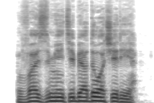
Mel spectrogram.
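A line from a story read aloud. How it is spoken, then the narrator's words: Growling. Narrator (Russian): прорычал Трана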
